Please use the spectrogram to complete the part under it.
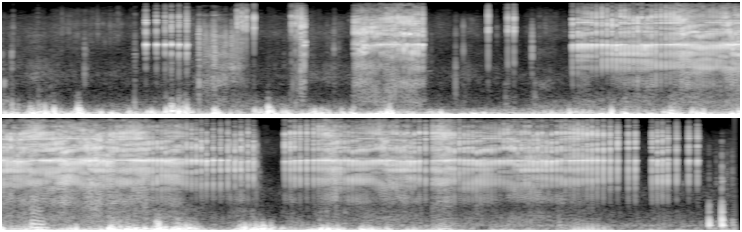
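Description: A fishing reel's clicker ratchets with rapid, rough clicking in uneven bursts and short pauses, close and fairly loud, and runs on for about ten seconds without any talk.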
